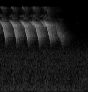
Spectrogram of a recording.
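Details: Bananaquit singing in the 'belga' (Belgian) song style, described as very orderly: five high, thin notes, each sweeping sharply downward, run in quick succession over about a second before fading out.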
